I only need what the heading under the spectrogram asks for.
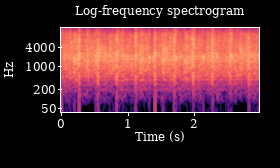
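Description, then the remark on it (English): A large church audience applauds steadily for the leaders of its small groups, a dense wash of clapping with sharper individual claps popping out, fairly loud, continuing without pause and with no talking over it. “Everybody, give them an amazing round of applause right across.”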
